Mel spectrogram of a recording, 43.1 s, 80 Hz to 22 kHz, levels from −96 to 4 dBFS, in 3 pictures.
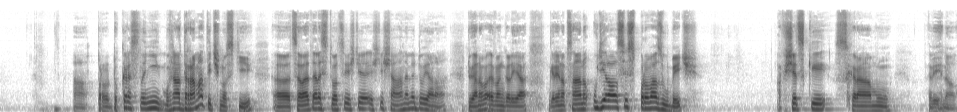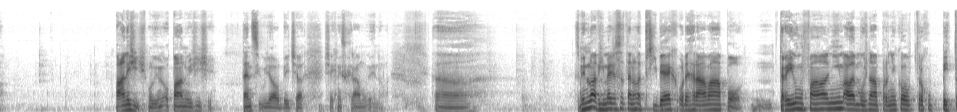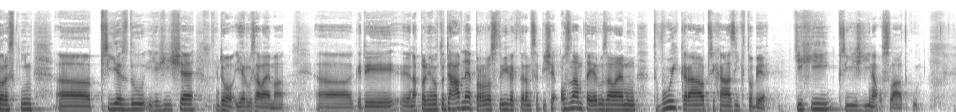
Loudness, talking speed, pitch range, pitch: -26 LUFS, 125 wpm, 120-160 Hz, 145 Hz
